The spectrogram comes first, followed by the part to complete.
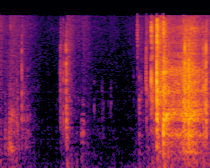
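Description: A pause between spoken sentences: near silence with one faint click about two-thirds of a second in, then a man's voice starting up again in the last half second.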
